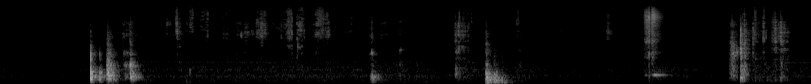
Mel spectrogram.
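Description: Irregular clicks, knocks and crinkling of plastic being handled as a hard drive is unpacked from its plastic packaging, beside a plastic drive caddy. The sounds start about a second in, with the heaviest knocks then and again about five seconds in.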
